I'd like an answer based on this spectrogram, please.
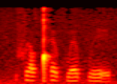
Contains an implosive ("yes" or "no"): no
